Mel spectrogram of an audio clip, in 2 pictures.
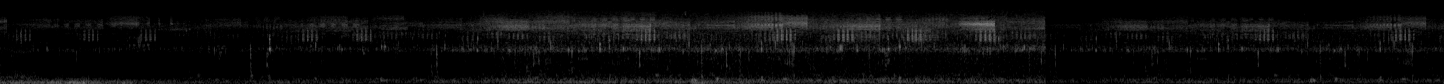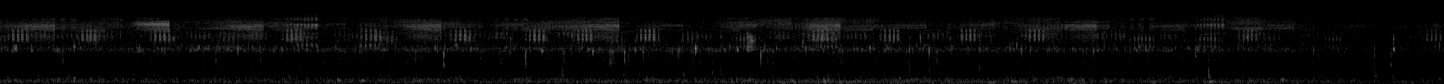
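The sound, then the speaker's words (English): The Mary River, where a few Mary River turtles live, flows and trickles steadily, with a chorus of insects and birds chirping continuously in the background, an outdoor natural soundscape with no voices. “We can't hear what they say, but we do have a recording of the very river in which those few Mary River turtles live, the Mary River. And hear the sound of the water.”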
